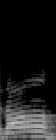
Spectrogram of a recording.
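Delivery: drawn-out call राम with a long आ; calling out Raam. Shown as a demonstration. Teacher shows calling a child राम with a long vowel. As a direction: stretch राम into a calling shout, राम held long. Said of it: "कैसे बोलेंगे?".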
